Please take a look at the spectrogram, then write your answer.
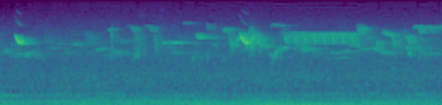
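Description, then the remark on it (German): A wren pours out a fast, rattling trill of high notes over steady outdoor ambience, with a great tit calling more faintly in the background and a couple of sharp chips standing out. “Der ist so klein, der Zaunkönig, der muss natürlich laut scheppern, dass man ihn zumindest hört, oder?”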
